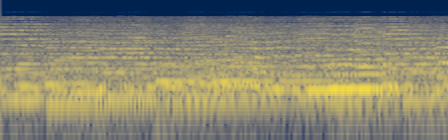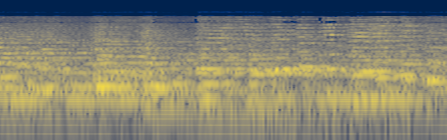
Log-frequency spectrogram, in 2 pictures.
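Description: A piano trio playing classical chamber music: violin and cello bowing held, flowing melodic lines over upright piano accompaniment, with no breaks.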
